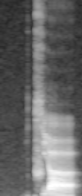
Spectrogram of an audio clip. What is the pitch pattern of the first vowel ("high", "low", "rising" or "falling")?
falling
